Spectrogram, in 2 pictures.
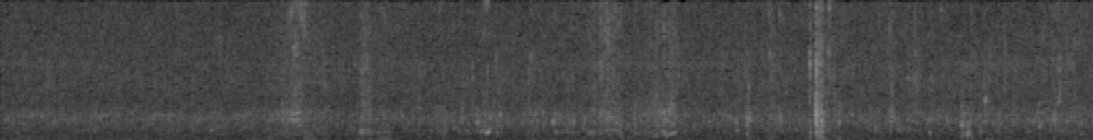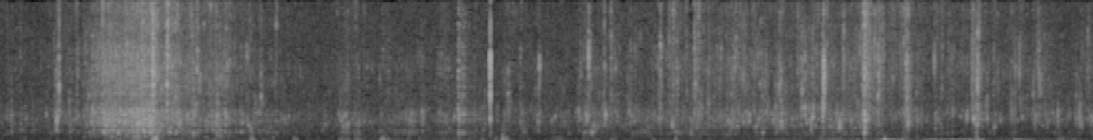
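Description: Water splashing out as a collapsible fish bucket of live catfish is tipped over, in one sudden burst about six seconds in. Then the catfish flop and slap on the wet dirt, with a few scattered knocks and heavy low thuds near the end.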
